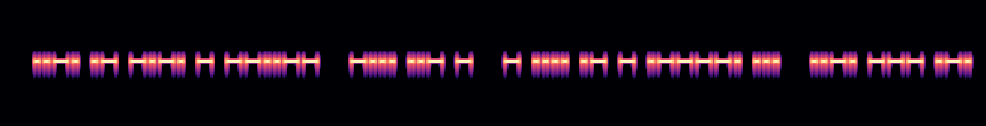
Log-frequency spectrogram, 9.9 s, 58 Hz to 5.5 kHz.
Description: Morse code, heard as a keyed tone, about 25 wpm, 600 Hz. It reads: FACT, BUT THAT'S FOR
